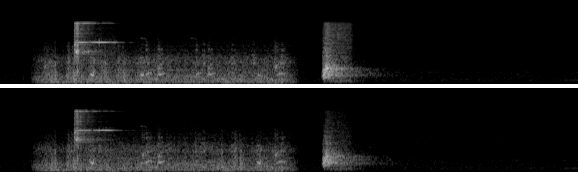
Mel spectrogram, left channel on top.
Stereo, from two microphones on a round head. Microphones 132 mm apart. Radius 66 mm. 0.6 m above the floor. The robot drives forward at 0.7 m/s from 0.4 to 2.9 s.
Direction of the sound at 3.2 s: 75° left (ahead or behind).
